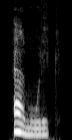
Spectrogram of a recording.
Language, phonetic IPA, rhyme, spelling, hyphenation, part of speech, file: Hungarian, [ˈɛlmuːlik], -uːlik, elmúlik, el‧mú‧lik, verb, Hu-elmúlik.ogg
- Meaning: 1. to pass, go by (time) 2. to stop, cease (pain) 3. to vanish, fade away (memories)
